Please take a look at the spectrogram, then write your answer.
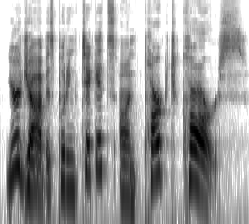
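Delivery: loud, slow, stern rebuke; scolding. A narrator's reading. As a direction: put her in her place. Chief scolding rookie.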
